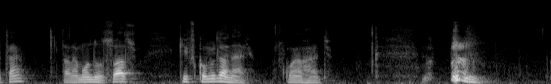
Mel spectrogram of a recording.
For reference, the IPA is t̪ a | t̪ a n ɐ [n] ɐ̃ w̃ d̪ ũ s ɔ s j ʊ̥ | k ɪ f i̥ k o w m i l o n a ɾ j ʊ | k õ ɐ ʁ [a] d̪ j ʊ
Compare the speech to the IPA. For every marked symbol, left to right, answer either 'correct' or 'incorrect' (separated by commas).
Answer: incorrect, correct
